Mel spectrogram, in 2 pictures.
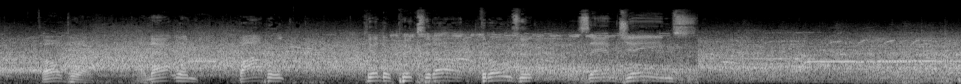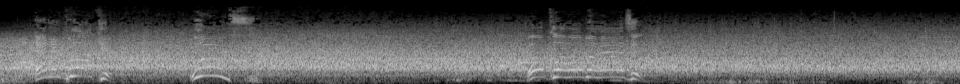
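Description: A large stadium crowd roars and cheers, swelling loudly after a touchdown.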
